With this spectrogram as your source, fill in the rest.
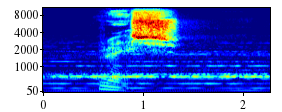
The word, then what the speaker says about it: Resh: Resh. Resh is pronounced as R in Hebrew from the back of the throat.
